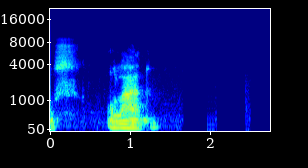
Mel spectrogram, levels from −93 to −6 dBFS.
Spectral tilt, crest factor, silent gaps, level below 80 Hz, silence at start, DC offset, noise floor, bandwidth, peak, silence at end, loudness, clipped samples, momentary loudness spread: -5.5 dB/octave; 24 dB; none; -58 dBFS; 0 s; under 0.1%; -81 dBFS; 9.6 kHz; -22 dBFS; 1.4 s; -41 LUFS; under 0.1%; 18 LU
